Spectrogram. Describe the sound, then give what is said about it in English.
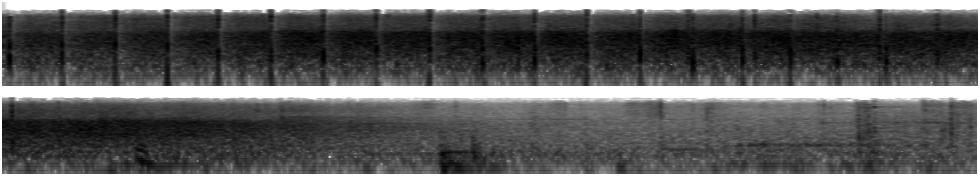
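A seminar audience applauds to thank two speakers for their input, with dense, rapid clapping that holds loud for about six seconds, then fades out, leaving a few scattered claps and faint murmuring. “I give them a lot of applause, I think.”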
